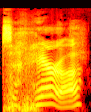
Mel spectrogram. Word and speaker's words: Teixeira: Mark Teixeira.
